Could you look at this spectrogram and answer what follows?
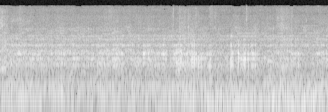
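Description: Hand-turned stone quern grinding dried corn kernels: a steady, rough stone-on-stone grinding noise.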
